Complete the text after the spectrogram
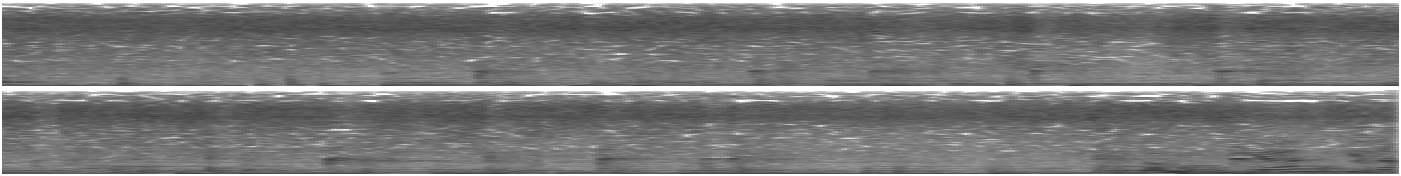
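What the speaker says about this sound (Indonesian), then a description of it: "Masukkan wortel dan tomat yang sudah dipotong, kemudian diaduk." Chopped carrots and tomatoes frying in a pan for cauliflower stir-fry, a steady sizzle broken by repeated scraping and clacking strokes from stirring, close and busy throughout.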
